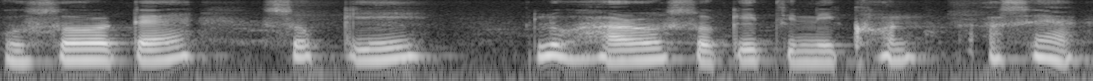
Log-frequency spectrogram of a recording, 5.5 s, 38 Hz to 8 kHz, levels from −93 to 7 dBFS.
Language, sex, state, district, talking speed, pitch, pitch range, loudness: Assamese, male, Assam, Sonitpur, 65 wpm, 170 Hz, 155-195 Hz, -19 LUFS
